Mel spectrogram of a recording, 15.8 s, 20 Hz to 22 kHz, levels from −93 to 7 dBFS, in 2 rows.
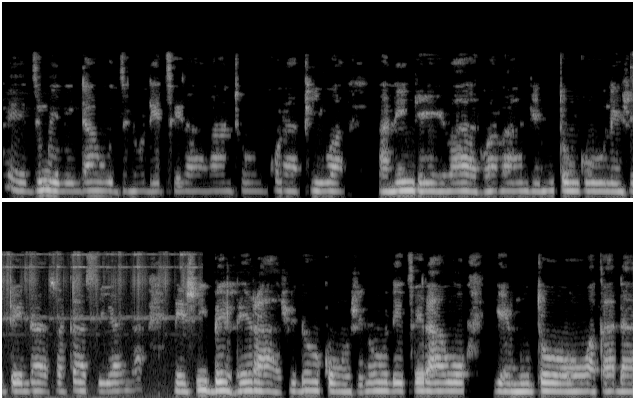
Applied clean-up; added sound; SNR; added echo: none; Bell; 13 dB; none.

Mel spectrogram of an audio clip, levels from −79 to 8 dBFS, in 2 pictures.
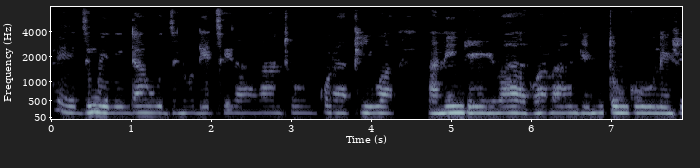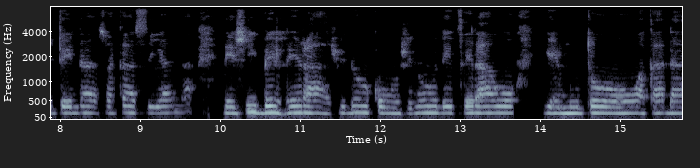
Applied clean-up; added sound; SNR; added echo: none; none; none; none.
